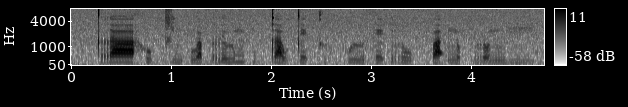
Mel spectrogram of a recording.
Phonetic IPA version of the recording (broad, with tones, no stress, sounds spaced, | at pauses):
t r aː˧ h u˥˩ ʔ t͡ɕ i˨˩ n ʔ u˨˩ a̯ p r ɯː˥˩ m p u˥˩ k̚ t a˨˩ w t e˦˥ ʔ kʰ ɯ˦˥ k̚ f ɯː˧ h e˦˥ ʔ r uː˨˩ p̚ f a˦˥ ʔ n o˦˥ k̚ r o˦˥ n ŋ iː˥˩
